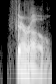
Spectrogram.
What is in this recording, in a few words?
"Pharaoh", American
